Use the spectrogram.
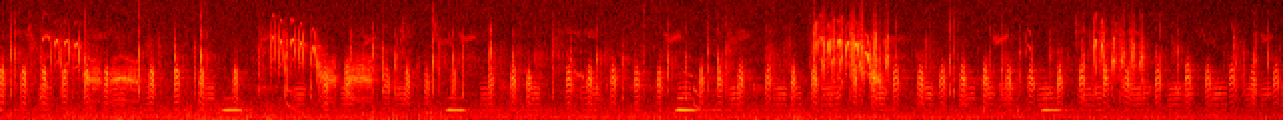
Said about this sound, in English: This angry mob of birds includes some red-breasted nuthatches, mountain chickadees, and dark-eyed juncos. They're annoying as heck, but you just keep on tooting away.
